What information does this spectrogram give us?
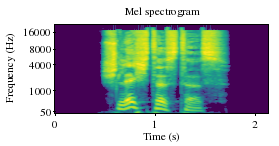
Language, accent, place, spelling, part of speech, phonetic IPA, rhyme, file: German, Germany, Berlin, schlechtestes, adjective, [ˈʃlɛçtəstəs], -ɛçtəstəs, De-schlechtestes.ogg
- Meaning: strong/mixed nominative/accusative neuter singular superlative degree of schlecht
